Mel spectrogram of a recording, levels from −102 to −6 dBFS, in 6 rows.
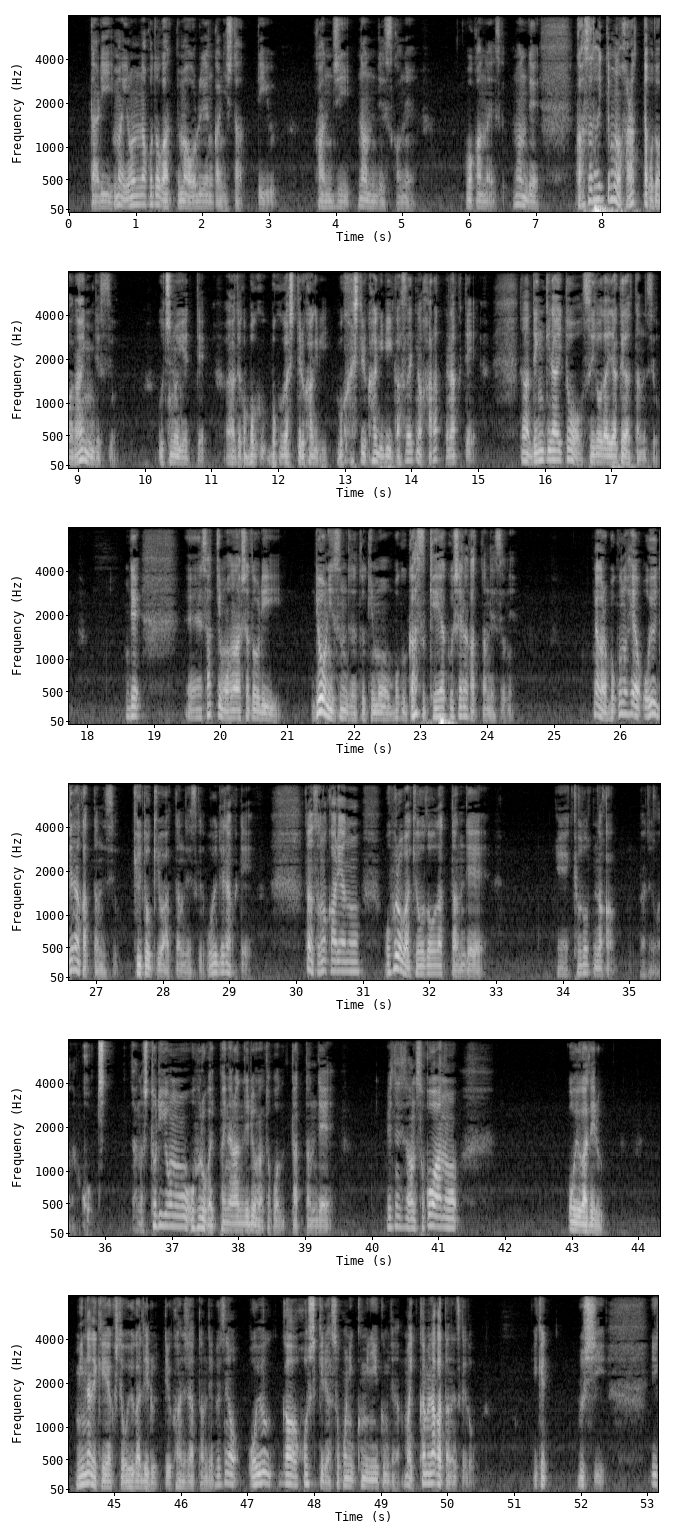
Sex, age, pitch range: male, 30-49, 95-130 Hz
